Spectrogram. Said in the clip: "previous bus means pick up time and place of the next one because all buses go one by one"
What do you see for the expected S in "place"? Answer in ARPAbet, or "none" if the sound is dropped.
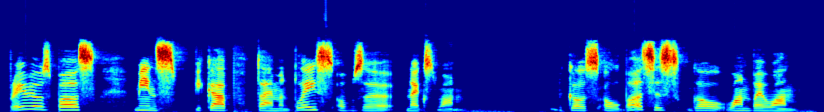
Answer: S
